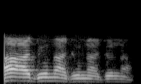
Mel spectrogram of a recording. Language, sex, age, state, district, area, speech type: Sindhi, male, 45-60, Maharashtra, Thane, urban, conversation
